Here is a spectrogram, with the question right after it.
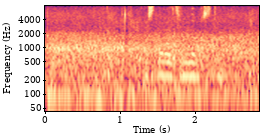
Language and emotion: Russian, neutral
